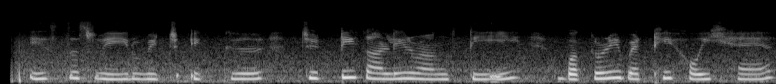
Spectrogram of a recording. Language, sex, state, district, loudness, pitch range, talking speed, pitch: Punjabi, female, Punjab, Kapurthala, -17 LUFS, 245-290 Hz, 85 wpm, 260 Hz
